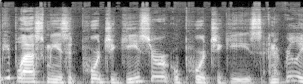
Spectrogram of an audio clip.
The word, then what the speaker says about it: Portugieser: Portuguese is how it would be said in an English-speaking market. So neither one is wrong, but if you want the native pronunciation, it is Portugieser.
